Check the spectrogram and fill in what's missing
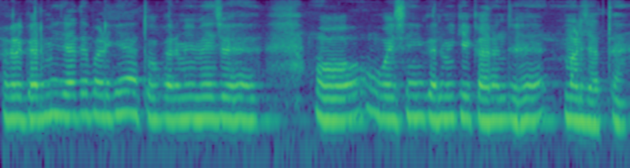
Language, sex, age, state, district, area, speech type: Hindi, male, 18-30, Bihar, Madhepura, rural, spontaneous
